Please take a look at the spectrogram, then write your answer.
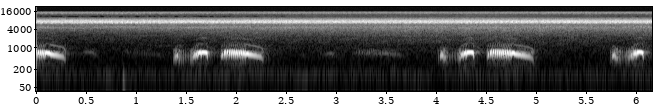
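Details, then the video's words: Challenging a rival, a spotted dove repeats its mellow phrase roughly every two and a half seconds: a brief stuttered double coo leading into a longer descending coo, under a continuous shrill background hum. "Terkukur menekan lawan bikin emosi"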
